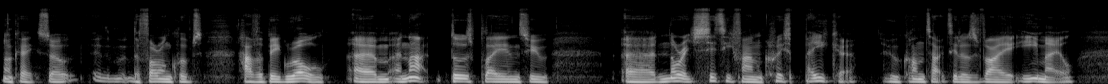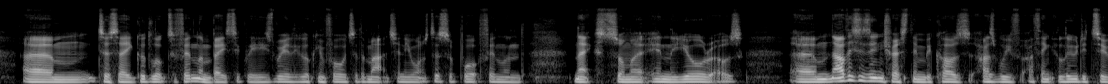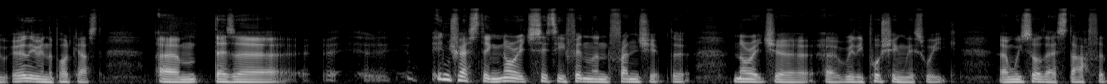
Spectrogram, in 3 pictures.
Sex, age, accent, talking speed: male, 30-49, British, 160 wpm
